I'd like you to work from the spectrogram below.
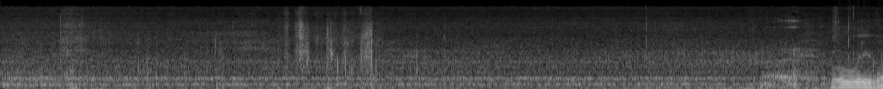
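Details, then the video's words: Italian honey bees in a swarm giving a constant low droning buzz, with a few soft knocks midway and a man's voice breaking in during the final second. "Swarming Bees Honey Bees Italian Honey Bees in Swarm Mode"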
